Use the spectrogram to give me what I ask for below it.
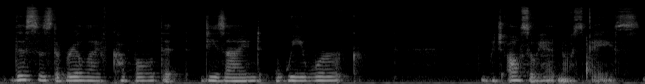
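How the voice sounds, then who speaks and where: Soft-voiced, creaky, hushed ASMR woman. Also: lowish voice, slight background noise. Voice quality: soft, hushed voice, often whispered. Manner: unhurried, murmuring, rambling asides to herself. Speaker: ASMR host. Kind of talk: soft-spoken ASMR magazine read-through with casual commentary.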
